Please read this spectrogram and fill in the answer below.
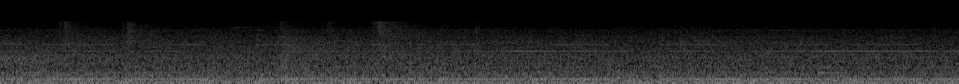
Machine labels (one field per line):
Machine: slide rail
